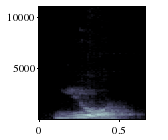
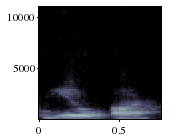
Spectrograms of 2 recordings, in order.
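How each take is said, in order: First: The words are contracted into one syllable. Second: Two separate words are said, you and are. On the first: The speaker calls it right. "pronunciamos lo contraído" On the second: The speaker calls it wrong. "que pronunciaste separado"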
